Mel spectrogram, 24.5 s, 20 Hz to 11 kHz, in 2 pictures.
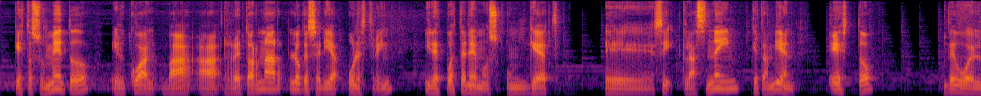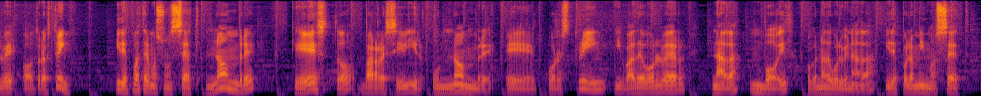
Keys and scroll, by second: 0.0-24.5 typing, 8.2 Return, 13.2 Return.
